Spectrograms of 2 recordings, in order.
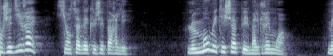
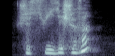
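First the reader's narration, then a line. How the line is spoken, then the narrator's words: Stammering. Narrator (French): balbutia Durand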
